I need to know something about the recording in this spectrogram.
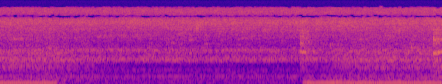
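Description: Ceiling bathroom exhaust fan running with a steady low electric hum. It is switched off about half a second in, then switched back on with a click near the three-second mark and the hum returns at once.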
